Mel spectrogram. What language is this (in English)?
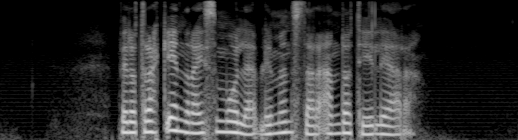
Norwegian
